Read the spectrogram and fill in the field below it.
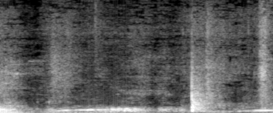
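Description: Pet birds coo softly nearby in a quiet room, giving a couple of low, drawn-out coos with a brief sharp rustle between them.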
